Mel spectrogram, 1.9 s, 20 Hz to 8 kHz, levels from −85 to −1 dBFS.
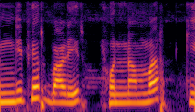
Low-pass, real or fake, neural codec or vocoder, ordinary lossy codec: none; fake; codec, 16 kHz, 4 kbps, X-Codec, HuBERT features, trained on general audio; none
